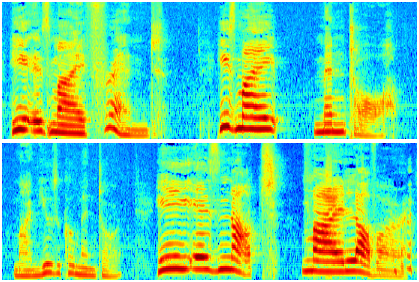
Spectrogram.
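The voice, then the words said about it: Deep voice, English with German accent. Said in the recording (German): “Sie hatte so eine tiefe Stimme ... Mit so einem deutschen Akzent, herrlich.”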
